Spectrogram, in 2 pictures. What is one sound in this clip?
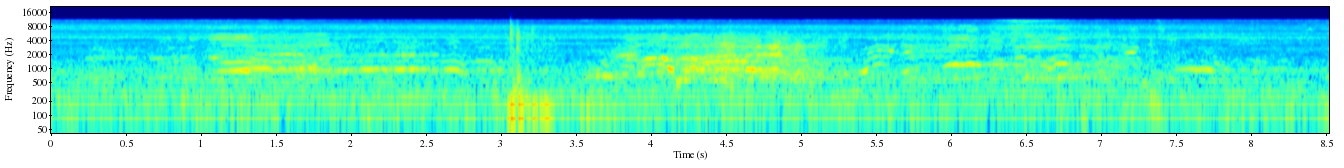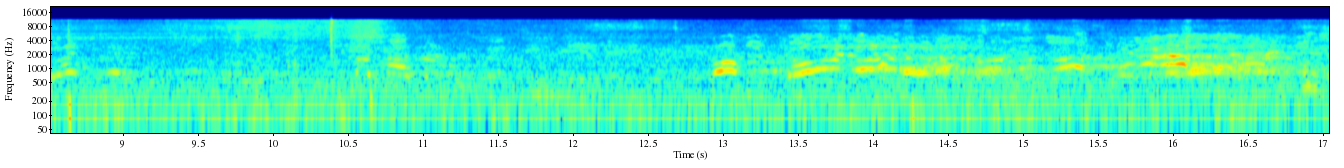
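Young female players shout to each other in a large echoing hall.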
